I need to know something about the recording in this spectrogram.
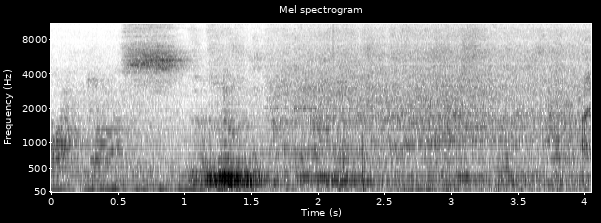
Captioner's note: toilet flushes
